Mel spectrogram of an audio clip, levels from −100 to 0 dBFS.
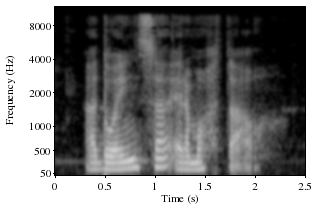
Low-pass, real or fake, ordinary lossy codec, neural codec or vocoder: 9.9 kHz; real; AAC, 48 kbps; none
